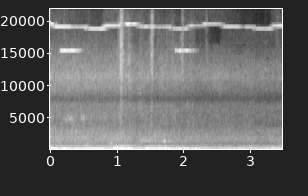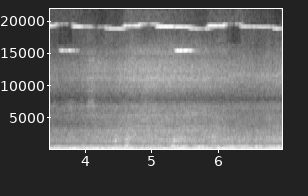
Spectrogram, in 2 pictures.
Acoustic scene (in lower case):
bus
